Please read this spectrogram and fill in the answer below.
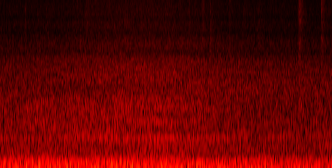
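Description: Steady low background rumble with a faint hum.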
